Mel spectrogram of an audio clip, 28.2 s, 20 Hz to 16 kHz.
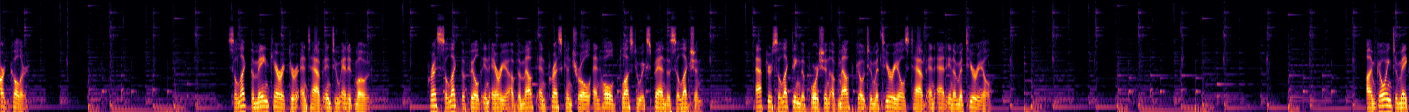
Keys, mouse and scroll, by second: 4.2 click, 4.5-5.6 scroll up 5, 5.6 Tab, 7.4 shift+Left, 8.4 Escape, 9.0 click, 10.7 click, 11.9 click, 12.7-13.3 scroll up 3, 13.3 scroll up 1, 14.1 3, 14.5 click, 15.6 ctrl+KP_Add, 15.8 ctrl+KP_Add, 16.2 ctrl+KP_Add, 16.6 ctrl+KP_Add, 16.9 ctrl+KP_Add, 17.9 ctrl+KP_Subtract, 20.5 click, 21.9 click, 23.4 click, 25.3 click, 26.4 click.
